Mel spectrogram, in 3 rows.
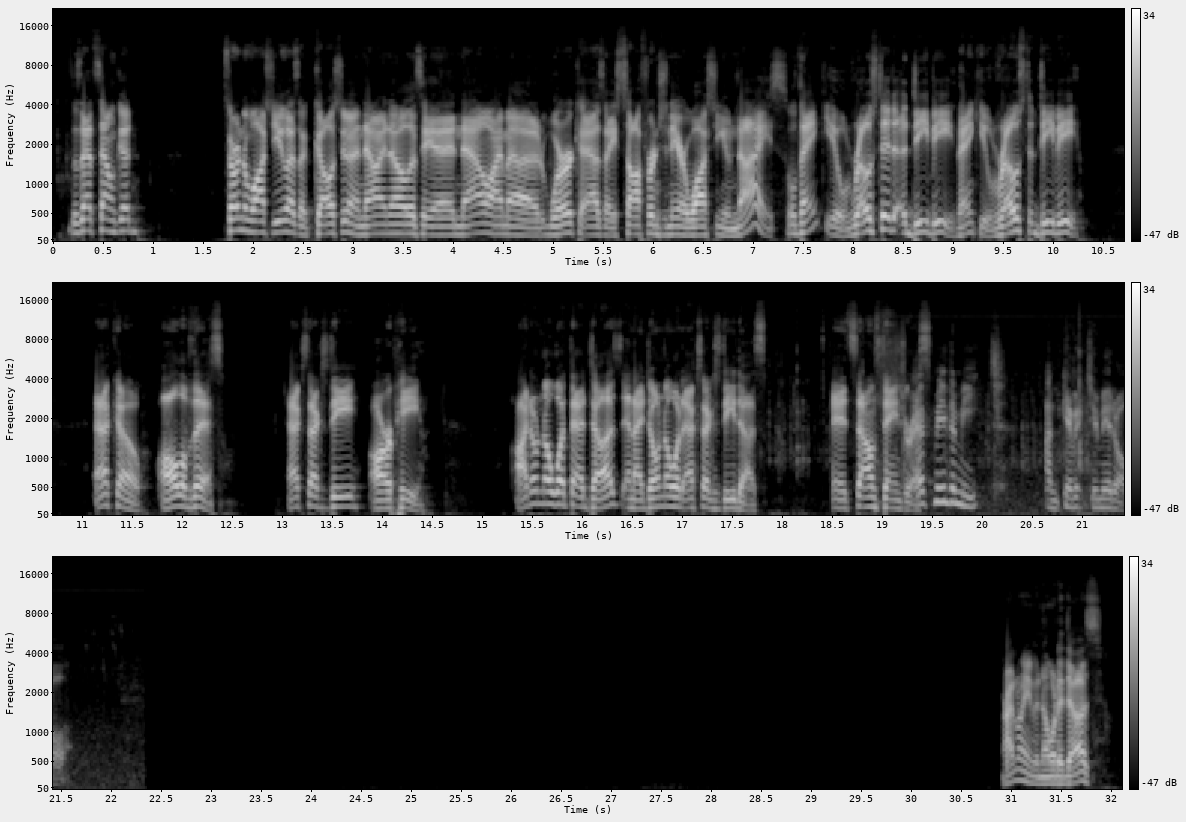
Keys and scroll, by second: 0.0-0.1 typing, 17.8-21.5 typing, 19.0 ctrl+c.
